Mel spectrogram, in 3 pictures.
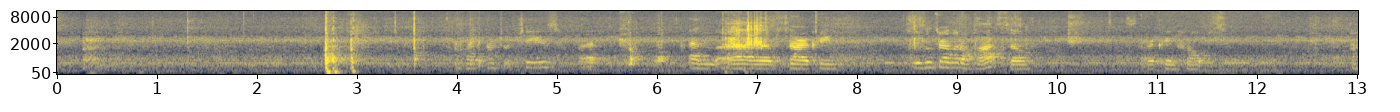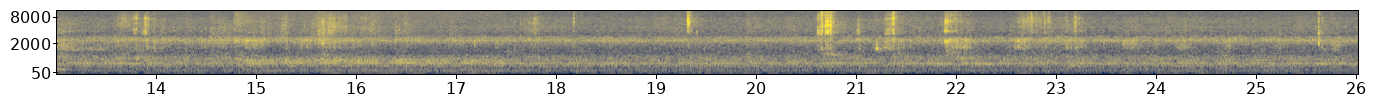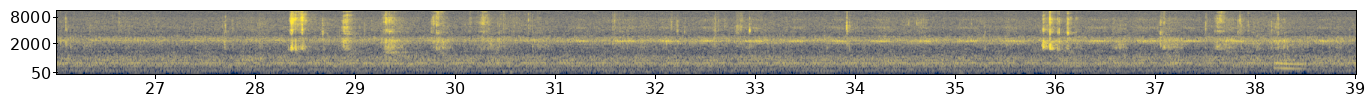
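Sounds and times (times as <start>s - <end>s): steady background hum: 0.0s - 39.0s
chewing and crunching snacks: 13.5s - 16.6s, 19.2s - 39.0s.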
